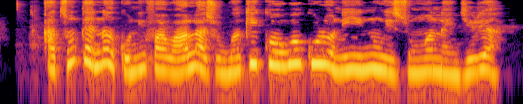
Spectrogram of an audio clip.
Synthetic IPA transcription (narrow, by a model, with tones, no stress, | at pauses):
a˨tũ˨˦tɛ˦˨nãː˦˨ko˨nĩ˨˦fa˧˨wa˨˦ɔ˦la˦˨ʃu˨ɡ͡bã˨˦ki˦ko˦o˧wo˦ku˦ɾo˦˨nĩ˨˦i˧nũ˦i˨sũ˨w̃ɔ̃˧nã˨ĩ˨d͡ʒi˨˦ɾi˦a˦˨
